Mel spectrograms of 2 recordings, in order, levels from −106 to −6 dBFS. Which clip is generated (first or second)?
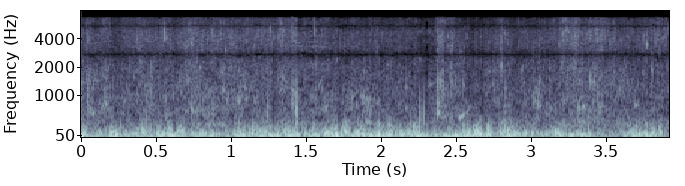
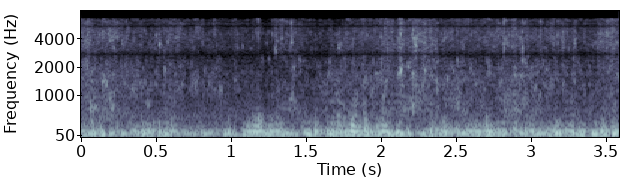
second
